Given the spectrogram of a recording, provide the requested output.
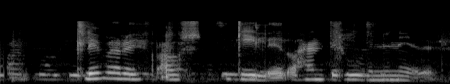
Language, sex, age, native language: Icelandic, female, 12, Icelandic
